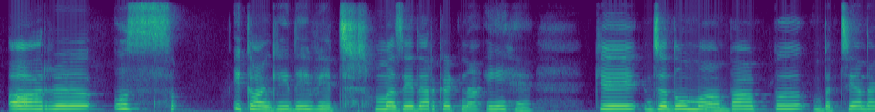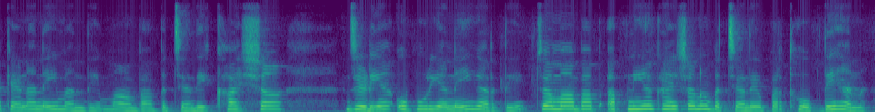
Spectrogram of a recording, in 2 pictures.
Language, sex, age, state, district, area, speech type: Punjabi, female, 45-60, Punjab, Tarn Taran, urban, spontaneous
